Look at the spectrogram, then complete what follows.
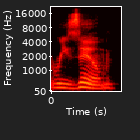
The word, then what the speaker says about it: resume: So again, we have resume, and that has 3 syllables or 3 beats, and resume, that has 2 syllables or 2 beats.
